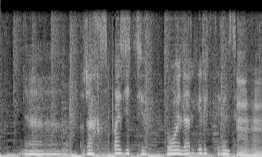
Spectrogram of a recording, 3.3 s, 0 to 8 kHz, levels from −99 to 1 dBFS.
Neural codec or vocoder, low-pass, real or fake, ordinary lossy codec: vocoder, 44.1 kHz, 128 mel bands every 256 samples, BigVGAN v2; 7.2 kHz; fake; none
